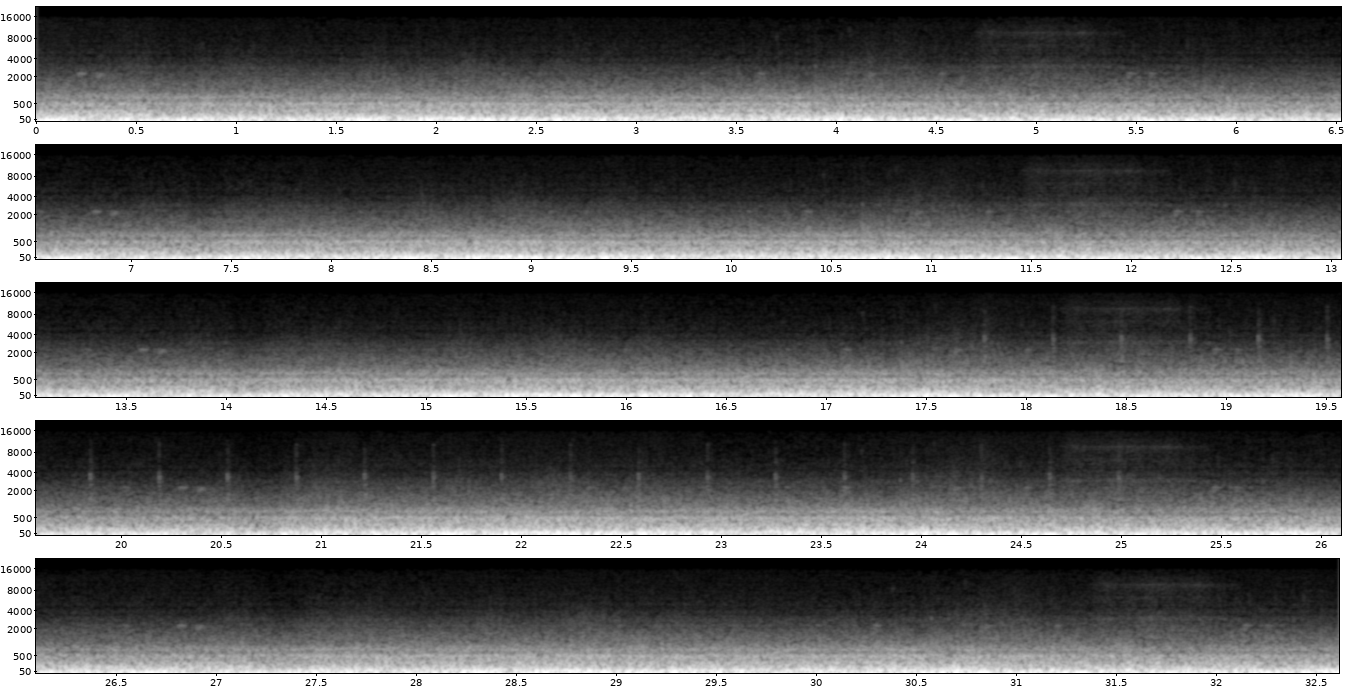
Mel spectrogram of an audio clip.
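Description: Steady road noise heard inside a moving car's cabin: engine and tyre rumble at dual-carriageway speed.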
